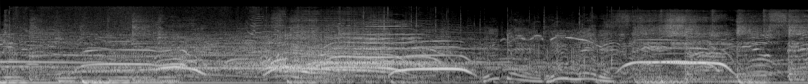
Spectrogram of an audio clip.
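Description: Crowd of spectators cheering, shouting and whooping, swelling about three seconds in and with a long drawn-out whoop near the end, over music with a steady bass line.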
